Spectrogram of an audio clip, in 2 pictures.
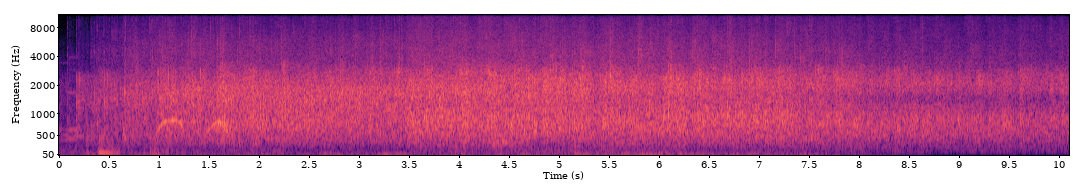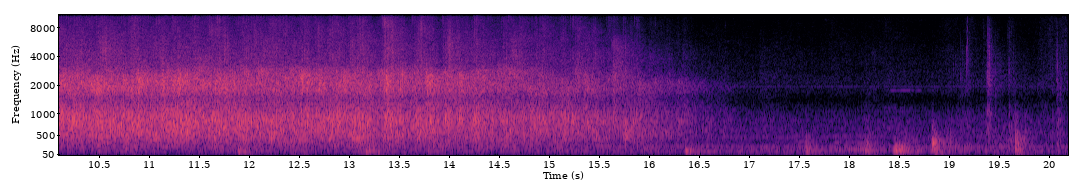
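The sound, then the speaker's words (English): An audience applauds warmly for a speaker after a speech, a dense, steady wash of clapping that holds for about fifteen seconds before tapering off, leaving a few scattered claps and quiet background noise. “If everyone wants to give a warm round of applause again for our speaker.”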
